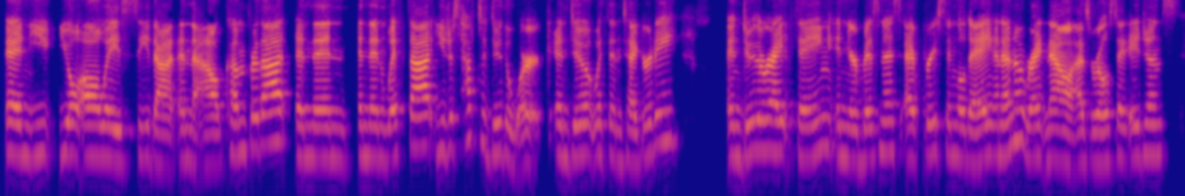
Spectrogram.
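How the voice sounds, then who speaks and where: A middle-aged woman talks to fellow agents in an earnest, storytelling manner, with plenty of ums and restarts. Her voice is bright and forward, at an everyday pitch for a woman. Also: a little fast. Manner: earnest, storytelling with many fillers. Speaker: real estate team leader. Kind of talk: presentation to colleagues.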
